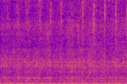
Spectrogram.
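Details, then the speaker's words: Yamaha Mio J automatic scooter, restarted without the CVT cover after repair: low, even thumping idle with steady beat, no rattle or grinding from the belt side; the harsh noise was the starter one-way clutch, now smooth again. "Oke, kita coba nyalakan tanpa bak seperti ya. Oke, udah terdengar halus, bisa dilihat bisa didengar buat teman-teman."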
